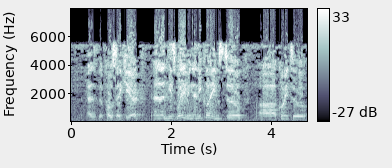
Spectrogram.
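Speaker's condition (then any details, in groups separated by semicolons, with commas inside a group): No condition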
